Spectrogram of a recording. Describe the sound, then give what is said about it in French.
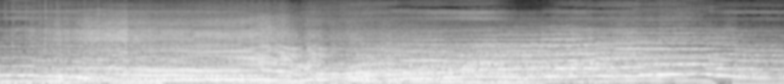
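A loud motorcycle engine idles roughly, revs up with a sharp rising and falling whine partway through, then keeps droning steadily as it pulls away, with no voices. “Merci d'avoir pris soin de ma moto”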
